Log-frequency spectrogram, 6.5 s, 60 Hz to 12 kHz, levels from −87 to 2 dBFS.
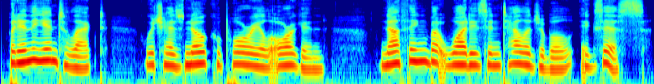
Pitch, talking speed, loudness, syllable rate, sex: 205 Hz, 135 wpm, -17 LUFS, 4.8 syllables/s, female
